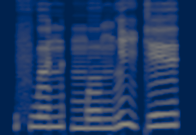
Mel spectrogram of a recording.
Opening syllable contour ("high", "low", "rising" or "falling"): high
